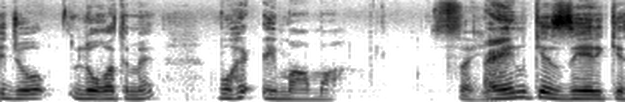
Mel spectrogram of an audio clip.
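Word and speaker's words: عمامہ: تو جو درست تلفظ ہے جو لغت میں وہ ہے امامہ، صحیح، عین کے زیر کے ساتھ. صحیح. اور امامہ جو ہے وہ درست نہیں ہے، ٹھیک ہے،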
